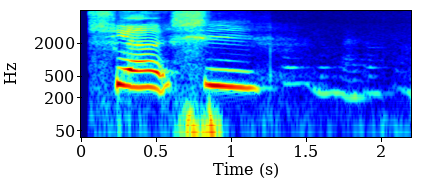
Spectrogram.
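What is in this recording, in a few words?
"eggplant", Mandarin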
